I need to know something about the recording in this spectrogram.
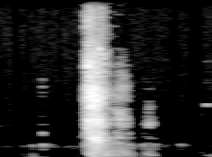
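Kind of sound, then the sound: human body sound, cough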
